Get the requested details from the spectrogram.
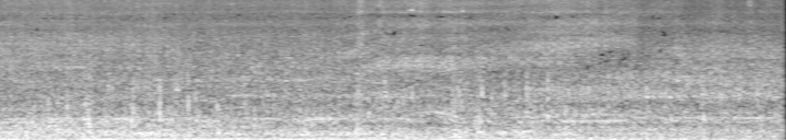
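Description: Loose soil scrapes and pushes under a bulldozer blade.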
